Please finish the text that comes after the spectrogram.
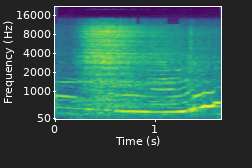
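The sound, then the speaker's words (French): A single long, tonal whale call that dips low, holds steady, then glides upward at the end, with harmonic overtones and a faint wash of background noise. “Excuse-moi, baleine, je faisais juste chatouiller ton bébé.”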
